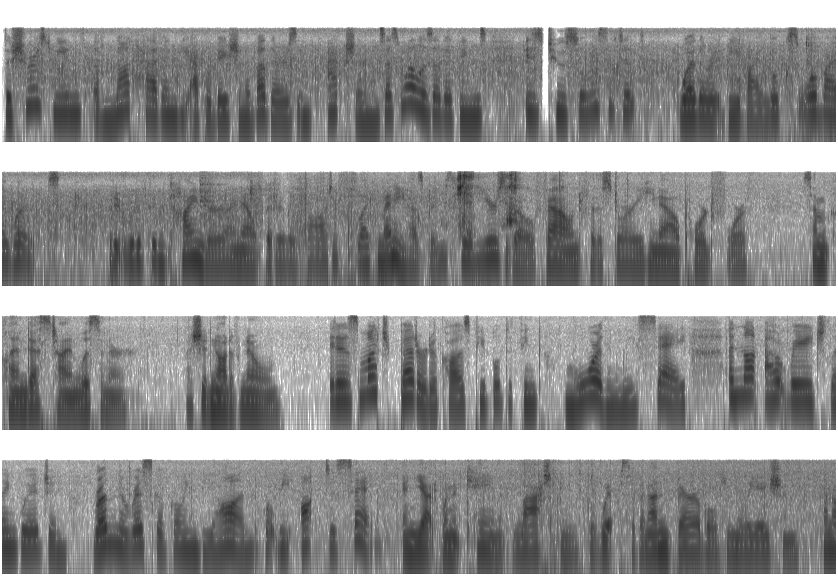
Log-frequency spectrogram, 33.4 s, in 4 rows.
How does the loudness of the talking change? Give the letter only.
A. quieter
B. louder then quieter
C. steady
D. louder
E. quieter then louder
C.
